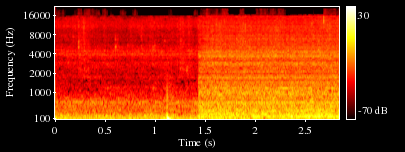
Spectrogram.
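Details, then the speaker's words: Vaillant ecoTEC Pro 28 boiler that was blowing its fuse, after pump and PCB replacement, burner on: a click, then a steady low hum with a soft rush of water as the new pump runs; normal circulation. "so there's the new pump and it's all fired up and working so we're just gonna put the case back on and pack our tools and be on our way"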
